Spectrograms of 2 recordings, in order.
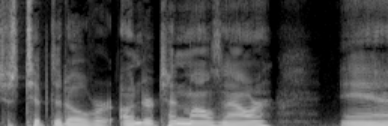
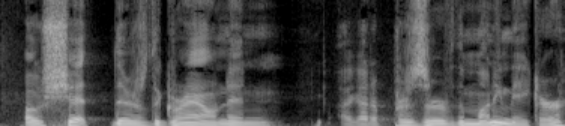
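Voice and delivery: ordinary talk, nothing marked

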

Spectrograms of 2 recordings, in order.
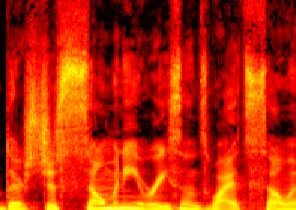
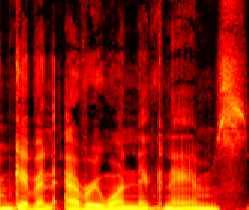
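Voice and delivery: normal talking voice

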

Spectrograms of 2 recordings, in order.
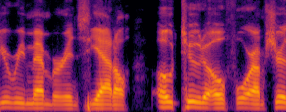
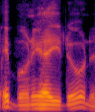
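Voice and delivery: put-on dry, matter-of-fact, dead straight delivery; 2 semitones lower, 6 dB quieter than usual. Retelling how a teammate greeted him at his locker: imitating Ben, deadpan. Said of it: "I tried to say with a straight face".

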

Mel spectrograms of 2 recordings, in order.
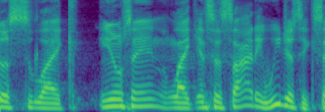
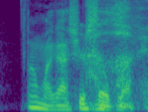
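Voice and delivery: quieter, imitated woman's voice; 6 semitones lower, 3 dB quieter than usual.

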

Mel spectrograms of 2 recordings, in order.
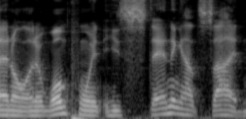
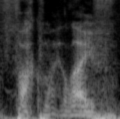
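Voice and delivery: put-on angry voice. Retelling a man locked out of his house: imitating someone angry. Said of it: "So fucking angry".

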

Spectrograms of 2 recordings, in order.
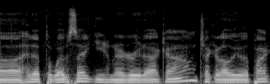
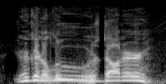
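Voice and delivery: very loud, rough, raised voice, belted out; 8 semitones higher, 10 dB louder than usual. Retelling a line someone said, in a Hulk Hogan voice. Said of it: "in her best Hulk Hogan voice".

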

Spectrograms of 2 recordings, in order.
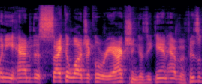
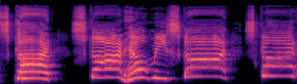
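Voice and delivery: put-on very high, long, drawn-out screaming; 14 semitones higher than usual. Retelling how a boy screamed to his friend across the room: imitating someone screaming for help. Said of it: "Michael starts screaming out loud".

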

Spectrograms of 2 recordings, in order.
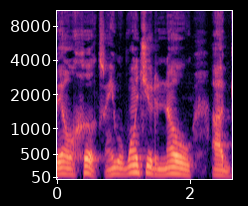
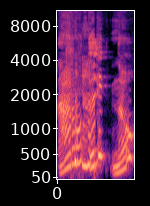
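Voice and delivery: very high-pitched put-on voice, squeaking up an octave. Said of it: "saying in his high-pitched voice".

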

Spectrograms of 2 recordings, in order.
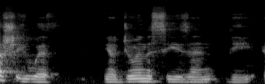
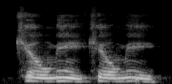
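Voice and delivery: put-on scream, higher and louder; 4 semitones higher, 4 dB louder than usual. Retelling a movie scene where the crew gets shot: imitating a scream. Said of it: "And I'm screaming".

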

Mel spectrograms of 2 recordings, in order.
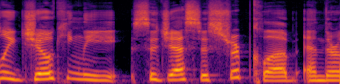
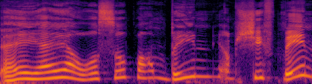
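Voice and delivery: bad British accent, higher pitch, quieter; 4 semitones higher, 7 dB quieter than usual. Joking with co-hosts about Chef Ben being weird, doing a horrible Chef Ben British impression. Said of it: "That's a horrible British accent".

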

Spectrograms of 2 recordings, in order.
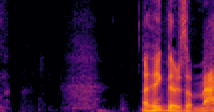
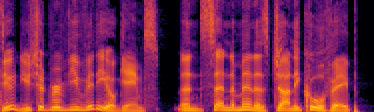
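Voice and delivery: ordinary talk, nothing marked

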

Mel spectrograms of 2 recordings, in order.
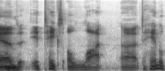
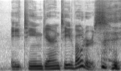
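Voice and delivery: jaded, calculating, cynical, matter-of-fact tone; 4 semitones higher, 3 dB louder than usual. Retelling a character's remark about an election: imitating a cynical tone. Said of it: "with such a cynical attitude".

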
